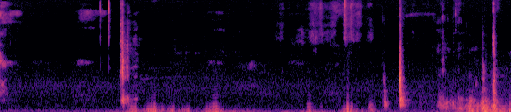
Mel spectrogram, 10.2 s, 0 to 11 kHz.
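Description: Locking a 2011 Ford Grand C-Max Titanium: scattered clicks and clunks from the door and lock mechanism, with a sharp click near the end, over quiet background and faint handling sounds.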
